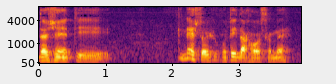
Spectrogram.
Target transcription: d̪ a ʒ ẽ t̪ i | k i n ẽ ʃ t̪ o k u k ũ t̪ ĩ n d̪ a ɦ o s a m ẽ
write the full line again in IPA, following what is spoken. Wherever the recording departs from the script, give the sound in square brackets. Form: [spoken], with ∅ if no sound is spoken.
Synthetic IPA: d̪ a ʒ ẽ t̪ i | k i n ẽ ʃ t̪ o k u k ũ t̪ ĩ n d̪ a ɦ o s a [n] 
